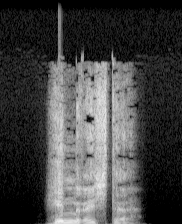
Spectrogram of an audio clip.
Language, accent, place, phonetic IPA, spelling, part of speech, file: German, Germany, Berlin, [ˈhɪnˌʁɪçtə], hinrichte, verb, De-hinrichte.ogg
- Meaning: inflection of hinrichten: 1. first-person singular dependent present 2. first/third-person singular dependent subjunctive I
